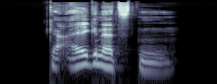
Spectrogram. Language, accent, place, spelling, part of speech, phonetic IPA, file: German, Germany, Berlin, geeignetsten, adjective, [ɡəˈʔaɪ̯ɡnət͡stn̩], De-geeignetsten.ogg
- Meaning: 1. superlative degree of geeignet 2. inflection of geeignet: strong genitive masculine/neuter singular superlative degree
